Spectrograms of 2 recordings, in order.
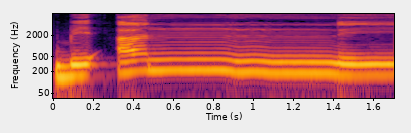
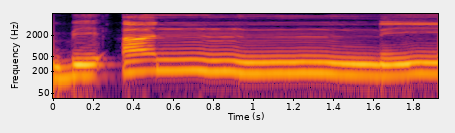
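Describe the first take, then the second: Both takes have the same delivery.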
